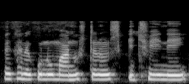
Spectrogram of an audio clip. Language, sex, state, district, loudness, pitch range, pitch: Bengali, female, Tripura, West Tripura, -11 LUFS, 220-235 Hz, 230 Hz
